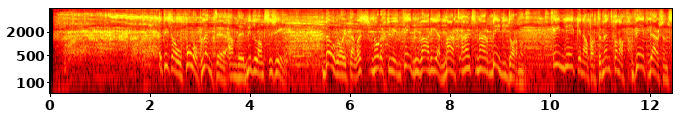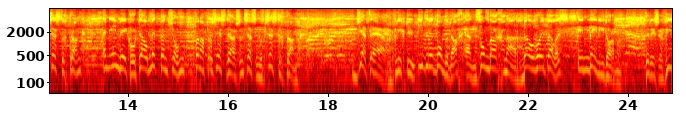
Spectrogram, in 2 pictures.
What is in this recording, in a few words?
commercial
